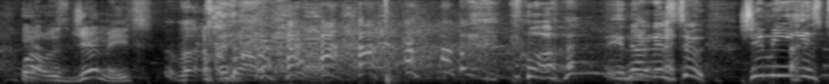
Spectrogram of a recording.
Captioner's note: laughs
